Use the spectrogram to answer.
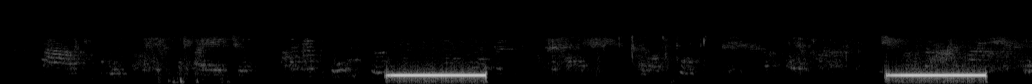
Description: Ringback tone (Europe, 425 Hz).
